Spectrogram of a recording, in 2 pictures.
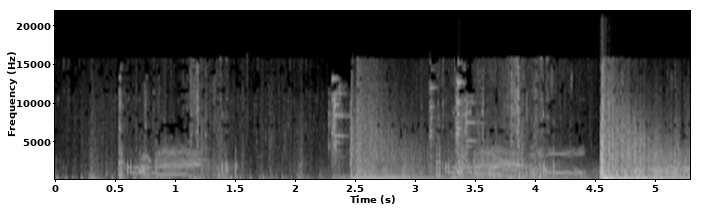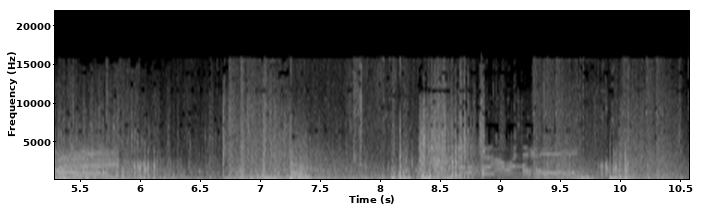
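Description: Loud booming blasts and gunfire in a video game, with a heavy explosion near the middle and sustained rumbling, mixed with voices talking throughout.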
